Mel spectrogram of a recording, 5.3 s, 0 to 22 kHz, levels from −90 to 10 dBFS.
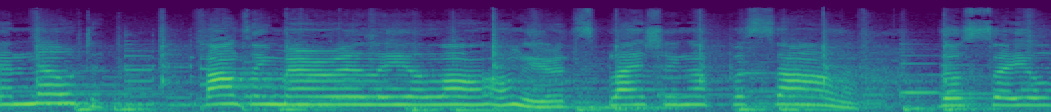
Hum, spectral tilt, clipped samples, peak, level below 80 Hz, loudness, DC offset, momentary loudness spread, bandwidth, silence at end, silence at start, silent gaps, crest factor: none; -5.5 dB/octave; under 0.1%; 0 dBFS; -38 dBFS; -17 LUFS; under 0.1%; 9 LU; 16 kHz; 0 s; 0 s; none; 16 dB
